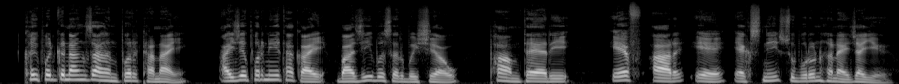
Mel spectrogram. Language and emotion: Bodo, neutral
